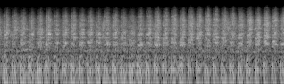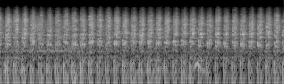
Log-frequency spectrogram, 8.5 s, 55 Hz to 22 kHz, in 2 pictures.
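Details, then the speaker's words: 1939 styled John Deere two-cylinder tractor, "popping Johnny," 16 hp drawbar, 23 hp belt, sideways engine with outside flywheel: steady, even popping about four beats per second, crisp exhaust, no knocks; running smoothly and healthy. "the A's the B's and so on are what they call popping Johnnies they go pop you can hear them two cylinder the engine sits sideways the flywheel is outside"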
